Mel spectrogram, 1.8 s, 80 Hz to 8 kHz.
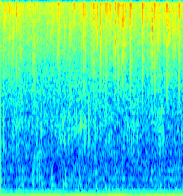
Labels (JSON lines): {"label": "anthrophony, boat engine", "recorder": "SoundTrap 500"}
